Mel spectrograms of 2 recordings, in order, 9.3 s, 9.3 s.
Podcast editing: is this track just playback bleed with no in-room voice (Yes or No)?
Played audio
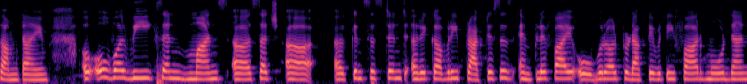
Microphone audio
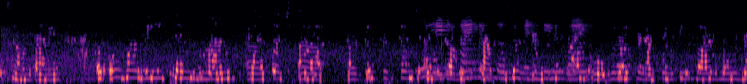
No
